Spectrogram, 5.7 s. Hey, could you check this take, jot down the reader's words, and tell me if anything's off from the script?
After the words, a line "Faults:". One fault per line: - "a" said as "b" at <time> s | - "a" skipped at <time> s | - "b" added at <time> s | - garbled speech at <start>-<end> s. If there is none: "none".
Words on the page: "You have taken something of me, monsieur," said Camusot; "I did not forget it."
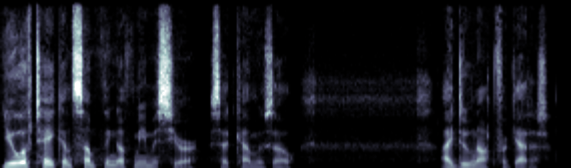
"You have taken something of me, monsieur," said Camusot; "I do not forget it."
Faults:
- "did" said as "do" at 4.5 s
